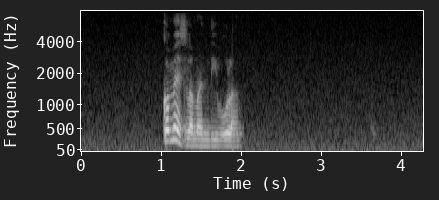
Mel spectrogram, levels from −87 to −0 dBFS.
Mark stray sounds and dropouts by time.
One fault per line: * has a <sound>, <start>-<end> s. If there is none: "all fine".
all fine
